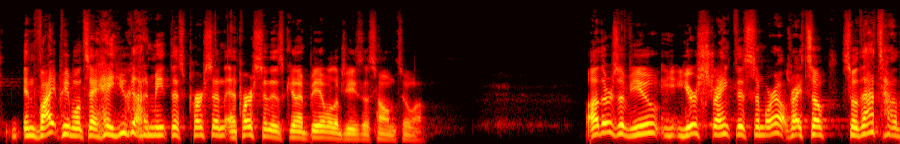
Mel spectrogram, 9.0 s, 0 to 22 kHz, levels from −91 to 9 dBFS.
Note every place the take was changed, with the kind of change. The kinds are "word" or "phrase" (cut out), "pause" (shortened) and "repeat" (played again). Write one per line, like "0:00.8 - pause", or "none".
0:02.4 - word
0:03.4 - word
0:06.6 - word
